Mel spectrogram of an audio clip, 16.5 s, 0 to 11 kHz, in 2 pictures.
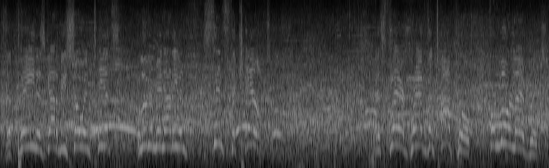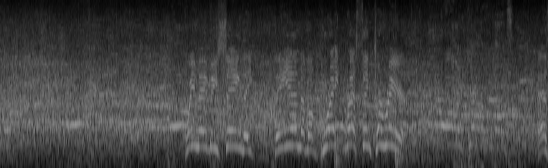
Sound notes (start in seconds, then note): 8.6 crowd cheering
